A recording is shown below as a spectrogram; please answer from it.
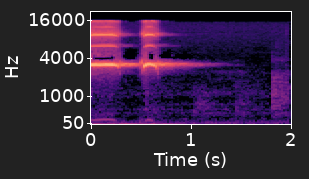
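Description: A hand-held signal whistle blown in a pattern of a long blast and then a short one, its high tone trailing off about a second in. It is a call signal summoning one of the household servants.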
